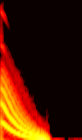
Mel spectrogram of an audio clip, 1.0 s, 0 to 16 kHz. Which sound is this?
tape slow9
Pieces to create a tape slowdown effect. Recommend combining them with each other and with a record scratch to get the flavor you want. Several varieties exist covering different start and stop pitches, as well as porta time. Porta time is a smooth change in frequency between two notes that sounds like a slide. These all go down in frequency.
252basics, halt, porta, roland, screech, slow, stop, tape, xp-10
